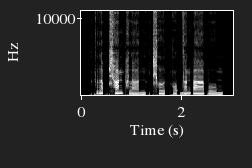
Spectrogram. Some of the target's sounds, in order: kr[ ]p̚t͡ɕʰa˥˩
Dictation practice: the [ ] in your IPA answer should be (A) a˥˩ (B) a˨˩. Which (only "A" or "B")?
A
